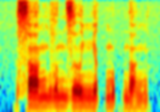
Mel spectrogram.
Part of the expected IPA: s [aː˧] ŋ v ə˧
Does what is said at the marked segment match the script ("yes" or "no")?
yes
